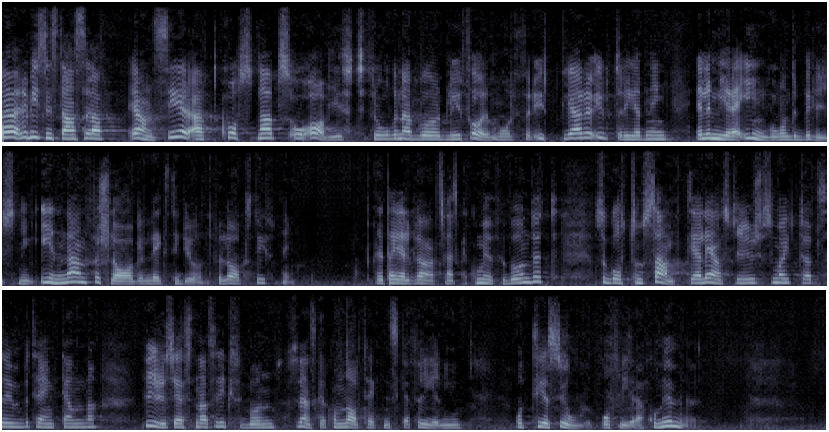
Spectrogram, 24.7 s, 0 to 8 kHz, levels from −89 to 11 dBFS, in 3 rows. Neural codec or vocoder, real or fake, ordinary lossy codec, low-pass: codec, 16 kHz, 2 kbps, FreqCodec, larger model; fake; none; none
